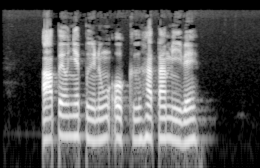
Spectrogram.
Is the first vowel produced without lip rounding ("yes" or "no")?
yes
